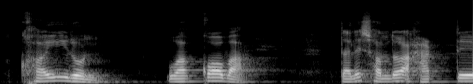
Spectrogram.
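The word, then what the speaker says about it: خَيْرٌ: খ জবর খ, খ মিলবে এর সাথে খই, রব পেশ রু, রু মিলবে নুনের সাথে রুন, খয়রুন, খয়রুন না খাইরুন, খাইরুন বলা যাবে না, উচ্চারণ হবে খয়রুন।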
